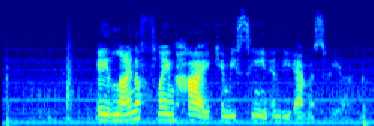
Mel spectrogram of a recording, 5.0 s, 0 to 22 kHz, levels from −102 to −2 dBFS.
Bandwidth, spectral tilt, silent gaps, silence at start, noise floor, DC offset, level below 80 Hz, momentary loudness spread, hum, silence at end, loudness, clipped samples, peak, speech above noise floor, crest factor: 13.5 kHz; -4 dB/octave; none; 0.1 s; -67 dBFS; under 0.1%; -80 dBFS; 25 LU; none; 0.1 s; -41 LUFS; under 0.1%; -20 dBFS; 25 dB; 24 dB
